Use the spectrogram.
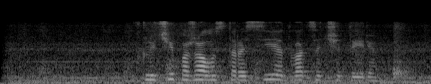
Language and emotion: Russian, neutral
